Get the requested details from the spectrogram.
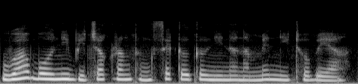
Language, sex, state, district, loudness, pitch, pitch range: Garo, female, Meghalaya, West Garo Hills, -15 LUFS, 220 Hz, 205-240 Hz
